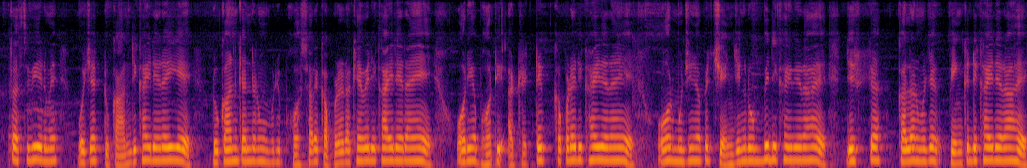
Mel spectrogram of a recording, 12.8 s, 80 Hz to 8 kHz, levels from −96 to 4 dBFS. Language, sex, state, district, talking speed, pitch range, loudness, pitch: Hindi, male, Chhattisgarh, Korba, 245 wpm, 155-175 Hz, -26 LUFS, 170 Hz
